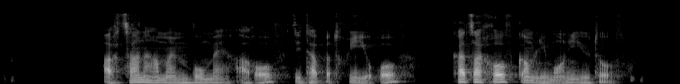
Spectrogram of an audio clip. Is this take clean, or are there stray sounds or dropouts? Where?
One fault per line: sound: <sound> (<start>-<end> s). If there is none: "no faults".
no faults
